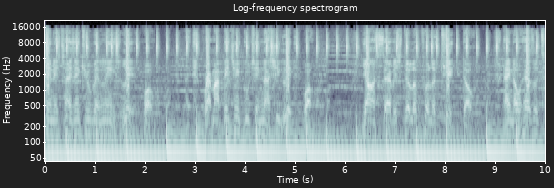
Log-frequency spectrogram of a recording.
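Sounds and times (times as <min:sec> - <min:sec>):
deep sustained bass: 0:00.0 - 0:10.0
rapping over a beat: 0:00.0 - 0:10.0
steady beat: 0:00.0 - 0:10.0.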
